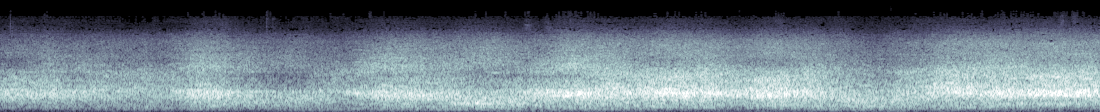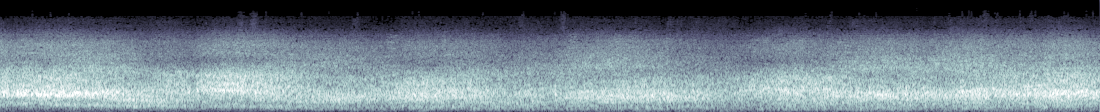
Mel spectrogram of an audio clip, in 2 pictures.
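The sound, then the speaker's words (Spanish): A stadium crowd sings Pucela's club anthem a cappella, a massed, blurred roar of voices without instruments that swells and sustains at a loud level across about twenty seconds. “ahora es cuando el público va a acoger la melodía y va a sonar a capela el himno”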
